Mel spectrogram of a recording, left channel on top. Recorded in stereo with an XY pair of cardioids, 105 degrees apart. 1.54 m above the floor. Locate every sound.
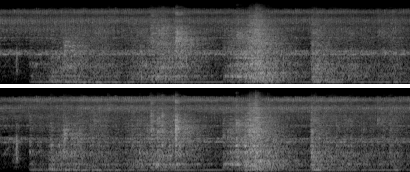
0.3 s crumpling: 55° right, 4 m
